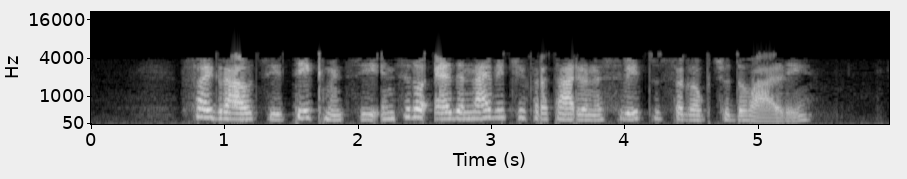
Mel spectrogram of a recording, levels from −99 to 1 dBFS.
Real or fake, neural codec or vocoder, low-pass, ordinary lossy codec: real; none; 10.8 kHz; AAC, 16 kbps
